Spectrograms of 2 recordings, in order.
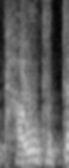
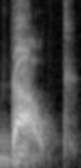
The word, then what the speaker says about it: doubt: 의심 이러면서 이때 묵음 다우부트 아니고 doubt 그죠?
